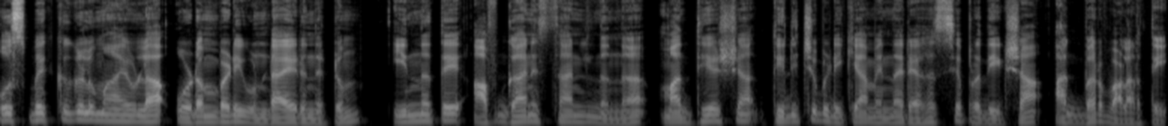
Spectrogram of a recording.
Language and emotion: Malayalam, neutral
